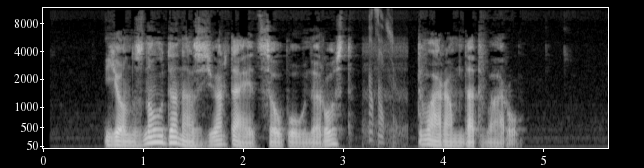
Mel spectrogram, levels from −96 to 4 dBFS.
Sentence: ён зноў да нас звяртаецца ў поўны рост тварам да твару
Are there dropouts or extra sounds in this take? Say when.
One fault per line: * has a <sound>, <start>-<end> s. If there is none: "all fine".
* has a chirp, 3.3-3.6 s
